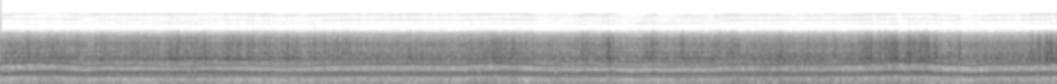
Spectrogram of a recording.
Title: Rattling Sound From Motor.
